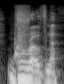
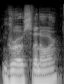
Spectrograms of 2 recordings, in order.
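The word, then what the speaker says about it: Grosvenor: in character for me I heard her pronounce it correctly and went what do you mean groa did you mean gross venor what it's not there's an S that's silent yeah if a British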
